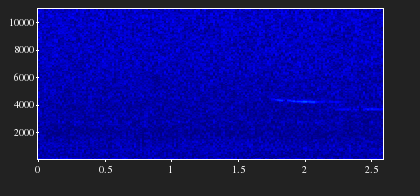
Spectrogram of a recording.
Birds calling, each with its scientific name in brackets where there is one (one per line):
Black-capped Chickadee (Poecile atricapillus)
